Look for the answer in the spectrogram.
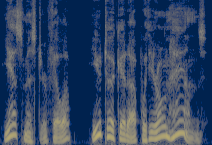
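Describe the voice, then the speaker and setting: A man's voice: mid-range voice, wildly swooping pitch, normal speed, dark tone, slightly rough, dry recording, studio quality, voice pushed up. A man voicing an older Yorkshire housekeeper woman, mournful, with homely dialect speech. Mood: mournful pleading.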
